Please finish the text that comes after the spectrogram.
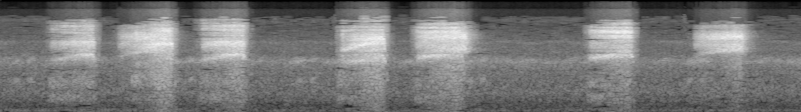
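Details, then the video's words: Barn owls at Audubon Starr Ranch Sanctuary give harsh, hissing screeches, seven breathy bursts of under a second each, about once a second. Young owls squabble over leftover food with the mother nearby, over a faint background hiss. "Barn Owls"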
